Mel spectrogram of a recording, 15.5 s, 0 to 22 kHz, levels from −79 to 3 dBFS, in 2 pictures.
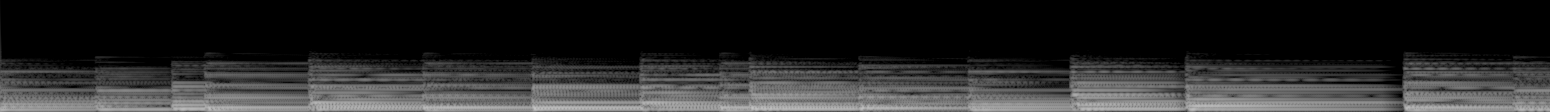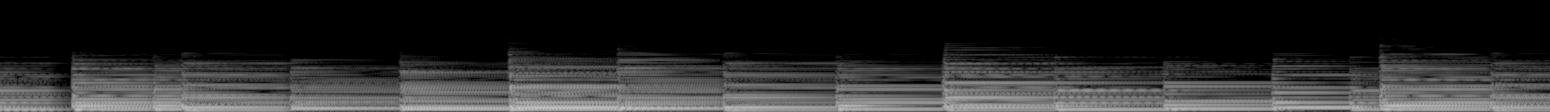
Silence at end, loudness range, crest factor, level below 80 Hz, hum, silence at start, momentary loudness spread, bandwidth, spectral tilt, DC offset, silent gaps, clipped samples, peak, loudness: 0 s; 2 LU; 14 dB; -48 dBFS; none; 0 s; 5 LU; 3.3 kHz; -13 dB/octave; under 0.1%; none; under 0.1%; -12 dBFS; -25 LUFS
